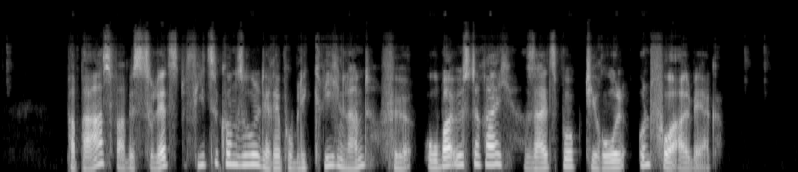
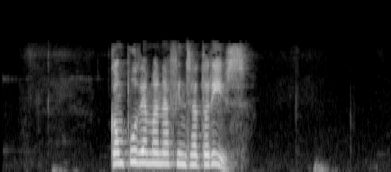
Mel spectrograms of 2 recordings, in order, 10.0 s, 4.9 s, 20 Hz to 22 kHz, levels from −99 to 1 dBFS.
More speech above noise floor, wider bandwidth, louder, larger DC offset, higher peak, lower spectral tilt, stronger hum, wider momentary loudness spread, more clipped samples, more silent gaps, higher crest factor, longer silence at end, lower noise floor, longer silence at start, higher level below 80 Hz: first, 62 dB vs 58 dB; first, 10 kHz vs 7.8 kHz; second, -23 LUFS vs -18 LUFS; neither; about the same, -2 dBFS vs -2 dBFS; about the same, -4.5 dB/octave vs -4.5 dB/octave; neither; about the same, 12 LU vs 13 LU; neither; neither; about the same, 22 dB vs 20 dB; second, 1.1 s vs 1.85 s; first, -85 dBFS vs -76 dBFS; second, 0.85 s vs 1.4 s; second, -72 dBFS vs -62 dBFS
